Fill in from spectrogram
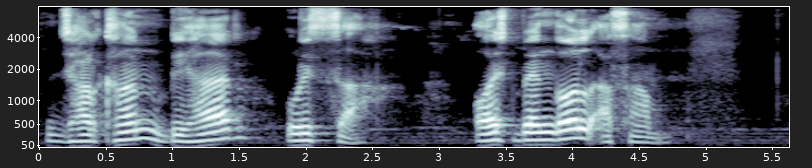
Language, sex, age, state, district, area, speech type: Santali, male, 30-45, West Bengal, Dakshin Dinajpur, rural, spontaneous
